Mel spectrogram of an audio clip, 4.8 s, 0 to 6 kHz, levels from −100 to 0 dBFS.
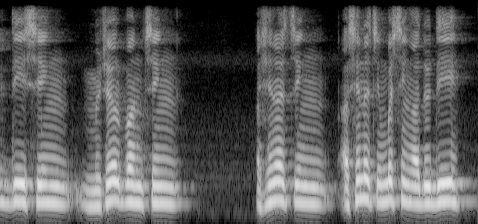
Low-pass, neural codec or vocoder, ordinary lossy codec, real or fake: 5.4 kHz; none; none; real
